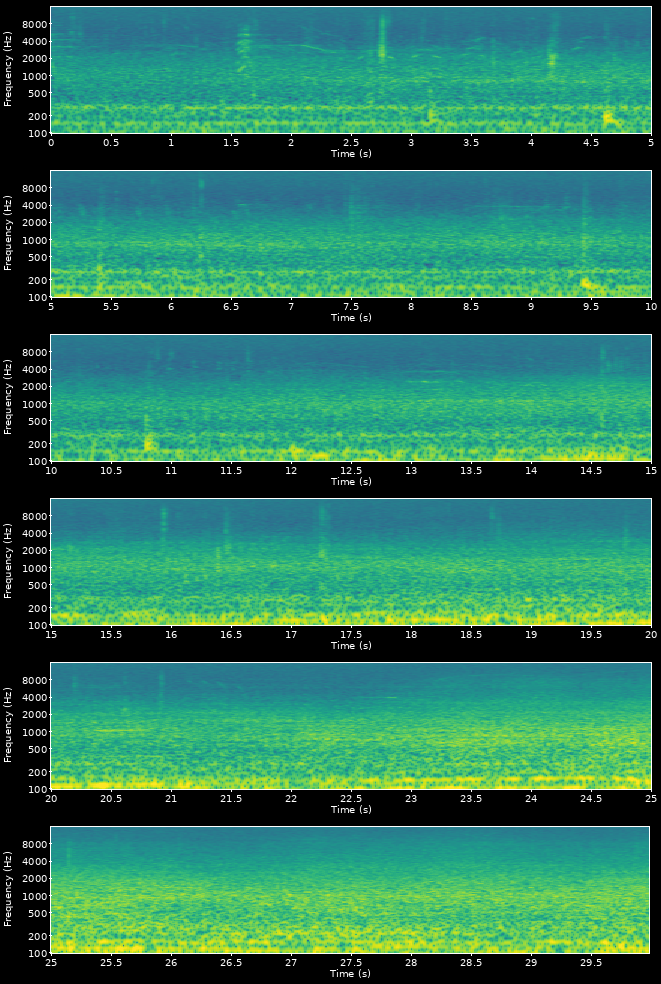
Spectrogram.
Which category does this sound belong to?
Soundscapes > Urban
